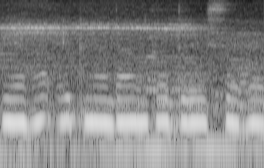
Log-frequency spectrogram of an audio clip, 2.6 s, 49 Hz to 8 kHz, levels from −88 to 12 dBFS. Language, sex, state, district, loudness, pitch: Hindi, female, Bihar, Vaishali, -11 LUFS, 195 Hz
